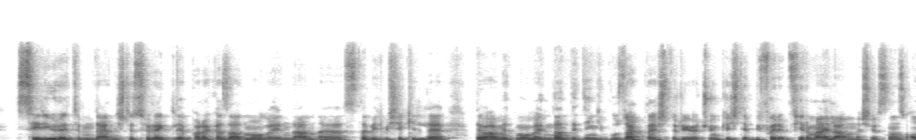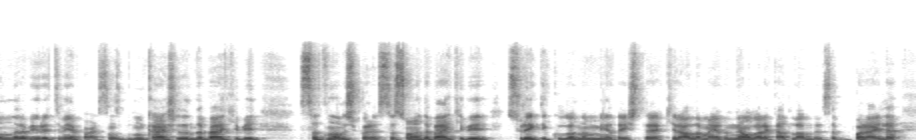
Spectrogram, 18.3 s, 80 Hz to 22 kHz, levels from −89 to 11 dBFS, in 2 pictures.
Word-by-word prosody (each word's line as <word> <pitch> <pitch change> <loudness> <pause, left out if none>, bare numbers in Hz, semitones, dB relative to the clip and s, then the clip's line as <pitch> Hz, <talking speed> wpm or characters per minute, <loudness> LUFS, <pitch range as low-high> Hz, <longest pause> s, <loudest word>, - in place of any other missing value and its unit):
seri 135 +3 +3
üretimden, 120 -7 +2
işte, 115 0 -5
sürekli 125 +2 +1
para 130 0 +1
kazanma 120 -3 +1
olayından, 110 +1 -2
eee, 110 - -6
stabil 125 +6 -3
bir - - -8
şekilde 125 -2 -1 0.3
devam 130 +1 +5
etme 135 +2 -2
olayından 130 +8 +2
dediğin 140 -3 -3
gibi 140 +5 -7
uzaklaştırıyor. 135 -1 -1
Çünkü, 130 -1 -4
işte, 130 +1 -3
bir 145 - -6
fır 150 +2 -2
firmayla 140 -9 +2
anlaşırsınız, 105 +11 -6
onlara 140 +1 +1
bir 145 - -3
üretim 140 +1 -2
yaparsınız. 120 +1 -3
Bunun 130 +3 -2
karşılığında 130 0 +2
belki 130 0 +3
bir 135 -1 0 0.4
satın 135 +3 0
alış 130 -5 +1
parası, 105 +5 -3
sonra 130 -3 +1
da 125 - +2
belki 120 +1 +3
bir 125 -2 +3 0.2
sürekli 125 -1 +2
kullanım 125 0 0
ya 110 -2 -2
da, 110 - -1
işte, 110 0 -2
kiralama 110 -1 +1
ya 100 - 0
da 100 - -6
ne 115 +4 +1
olarak 110 -2 +2
adlandırılırsa 105 +2 -4
bu 130 - -17
parayla 125 +9 +1
125 Hz, 165 wpm, -23 LUFS, 115-135 Hz, 0.4 s, devam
